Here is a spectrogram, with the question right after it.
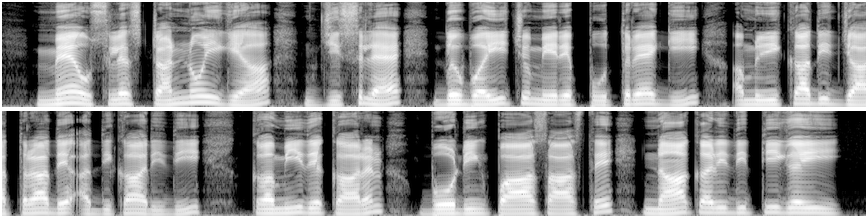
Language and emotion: Dogri, surprised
